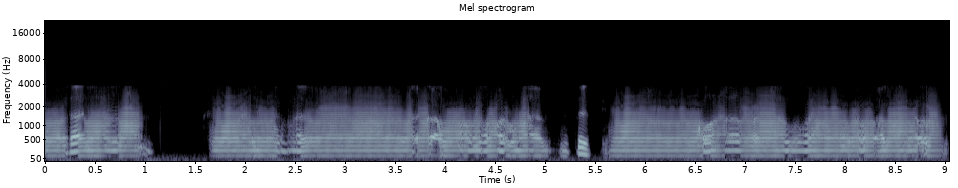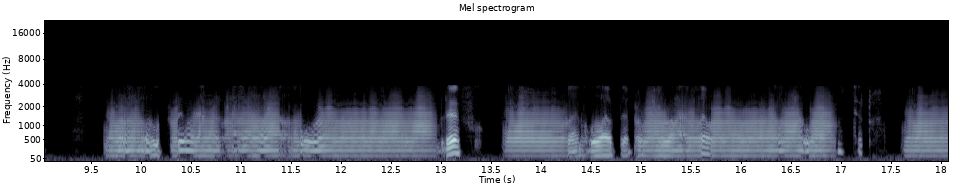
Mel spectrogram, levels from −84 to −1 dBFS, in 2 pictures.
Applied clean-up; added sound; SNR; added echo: neural diffusion model UNIVERSE++.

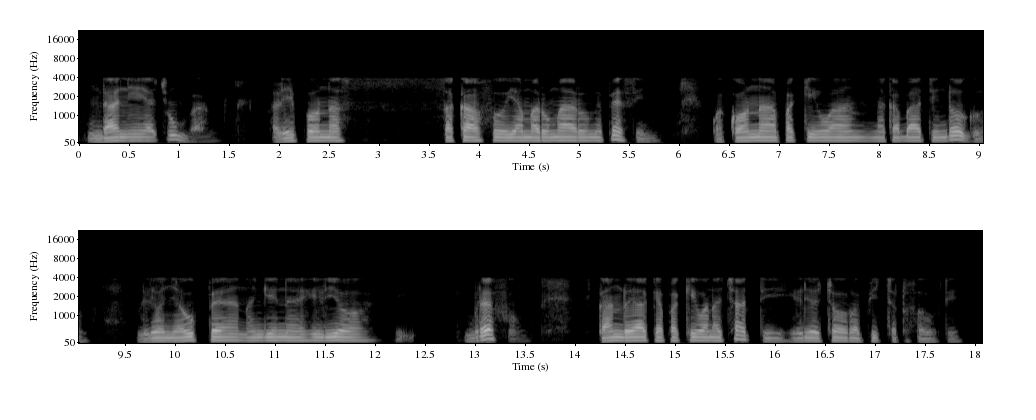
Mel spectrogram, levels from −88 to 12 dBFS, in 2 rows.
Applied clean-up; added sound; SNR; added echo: none; none; none; none.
